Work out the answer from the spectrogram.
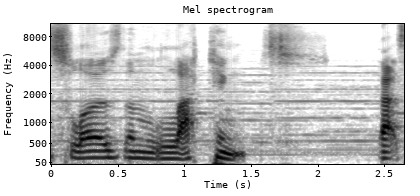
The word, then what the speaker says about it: Latinx: Latin X is pronounced Latinx.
